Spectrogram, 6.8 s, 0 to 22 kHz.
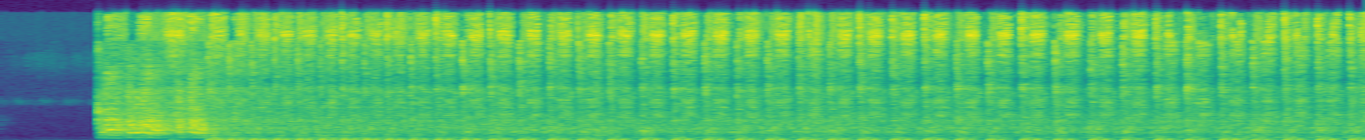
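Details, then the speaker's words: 1996 Kawasaki 750 project motorcycle, first cold start of the morning with choke set, rectifier disconnected after it shorted and overheated; it cranks, catches and settles into a lumpy, fast-pulsing choke idle, a normal cold start. "Choke it a little more, get the revs up. There we go."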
